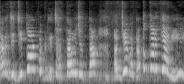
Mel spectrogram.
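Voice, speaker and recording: Over clear background noise, a woman in a put-on character voice talks at a moderate pace, extremely high-pitched and swinging very widely in pitch. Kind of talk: comedy sketch dialogue. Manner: chattery, giggly.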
